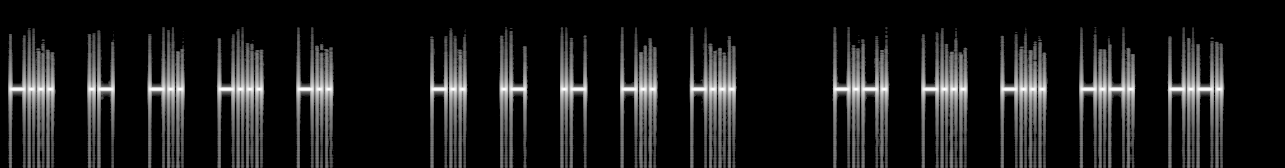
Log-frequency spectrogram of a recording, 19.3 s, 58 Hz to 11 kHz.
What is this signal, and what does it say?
Morse code, heard as a keyed tone, about 17 wpm, spaced as for 10 wpm, 680 Hz. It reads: BADBD DAADB CBBCC
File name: k7qo / Lesson6(A-D)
